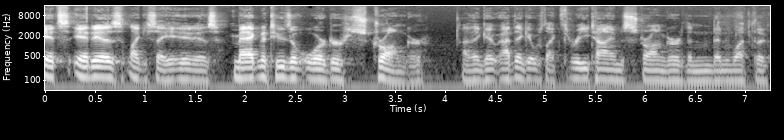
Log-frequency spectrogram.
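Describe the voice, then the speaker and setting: A somewhat breathy man's voice, fairly low in pitch, with lively intonation and a moderate pace. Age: 60s. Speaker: public health official. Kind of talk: podcast conversation.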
